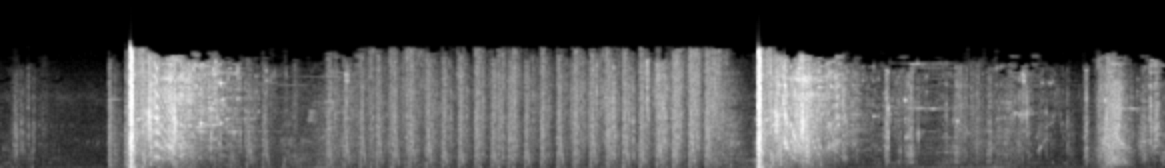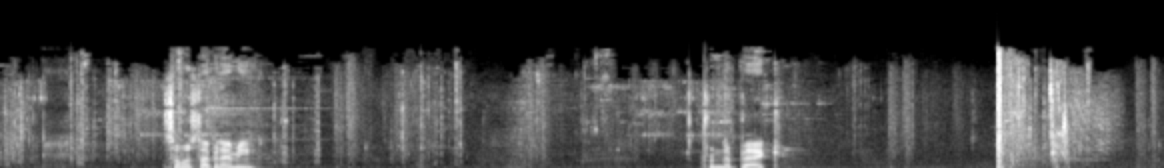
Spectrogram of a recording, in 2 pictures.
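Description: A rifle fires sharp, loud shots a few times.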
